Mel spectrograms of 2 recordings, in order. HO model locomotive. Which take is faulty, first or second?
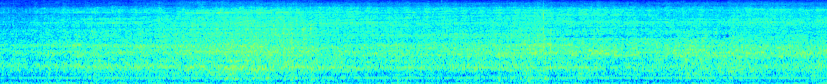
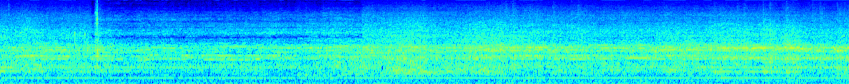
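second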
